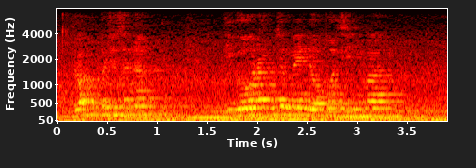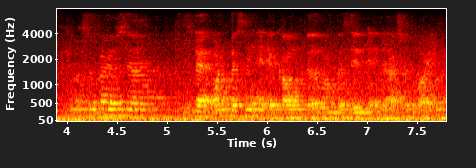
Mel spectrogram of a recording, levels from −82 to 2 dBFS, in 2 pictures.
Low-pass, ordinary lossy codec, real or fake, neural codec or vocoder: 7.2 kHz; Opus, 24 kbps; real; none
